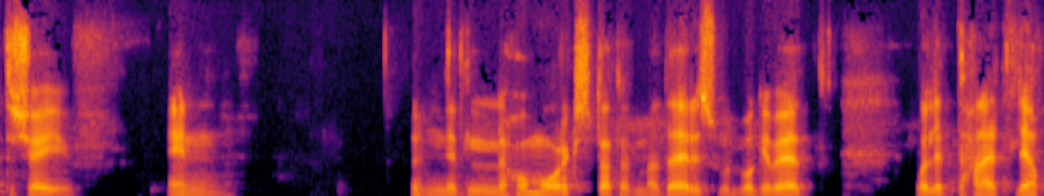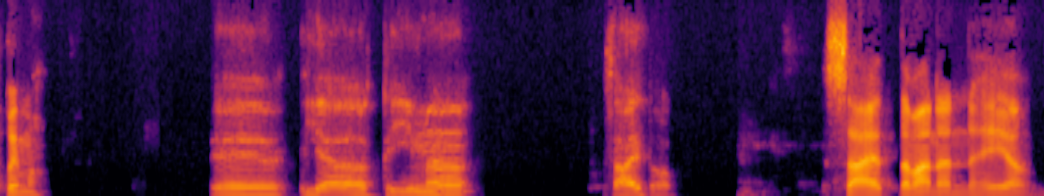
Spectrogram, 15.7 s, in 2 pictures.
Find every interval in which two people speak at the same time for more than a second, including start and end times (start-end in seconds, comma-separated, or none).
none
